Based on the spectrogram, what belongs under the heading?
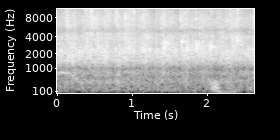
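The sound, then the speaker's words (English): A church audience applauds their pastor and leadership with dense, steady clapping that stays strong and continuous throughout, a broad wash of many hands with no voices standing out. “Can we clap for our pastor and our leadership here?”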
